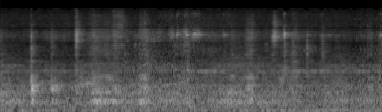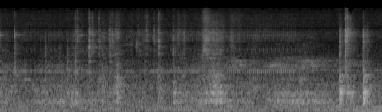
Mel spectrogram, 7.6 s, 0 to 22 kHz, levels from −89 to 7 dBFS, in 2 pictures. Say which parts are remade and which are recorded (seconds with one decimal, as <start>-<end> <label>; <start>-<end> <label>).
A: 0.0-1.2 remade; 1.2-2.0 recorded; 2.0-3.5 remade; 3.5-7.6 recorded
